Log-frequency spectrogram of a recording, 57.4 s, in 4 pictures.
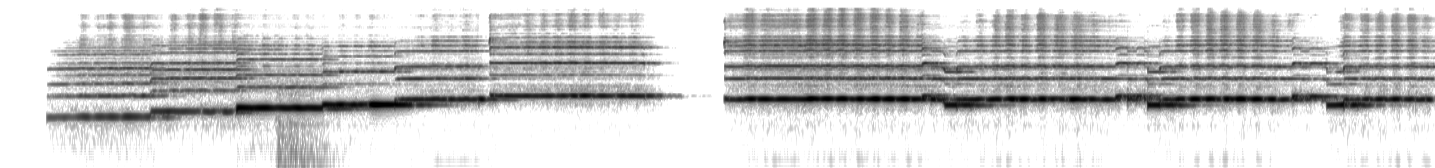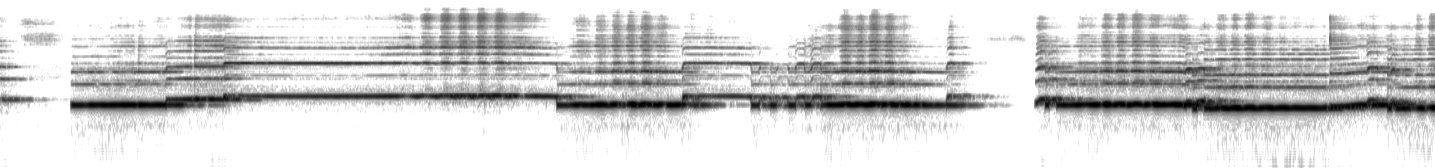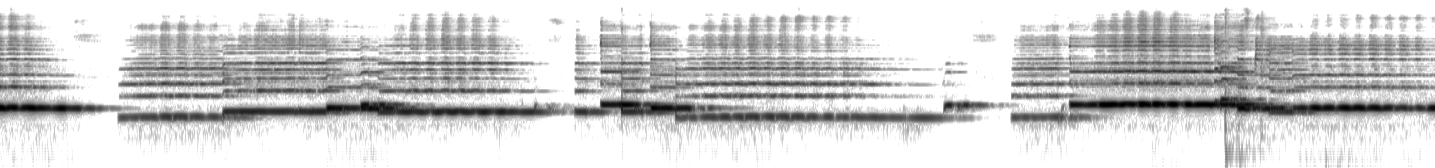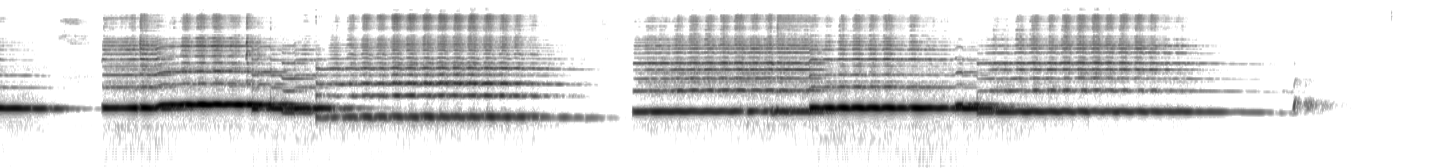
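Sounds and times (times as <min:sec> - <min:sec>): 
flute with reverb: 0:00.5 - 0:56.3.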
